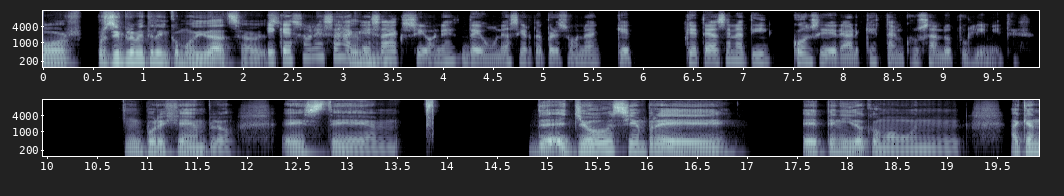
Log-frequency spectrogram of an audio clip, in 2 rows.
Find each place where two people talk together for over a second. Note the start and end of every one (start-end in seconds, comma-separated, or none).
none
